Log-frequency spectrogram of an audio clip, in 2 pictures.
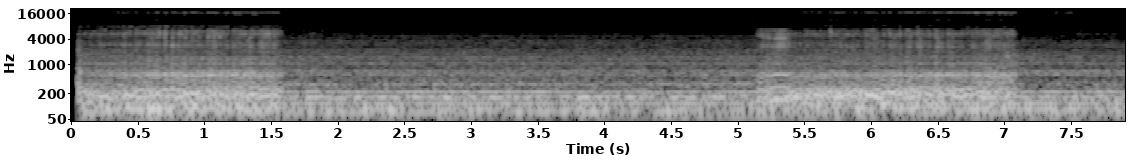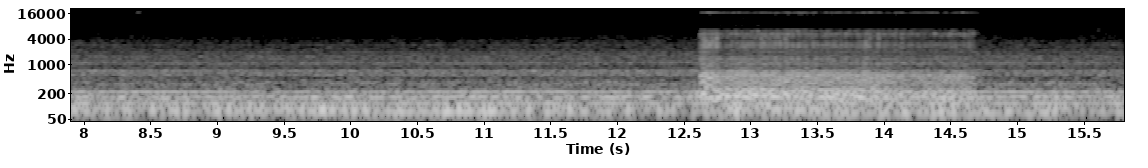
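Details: Blue French bulldog puppy, a therapy dog, sleeping at work: rough, rattling snores with quieter breaths between, about three cycles in sixteen seconds, under room hum; flat-faced dog snoring.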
